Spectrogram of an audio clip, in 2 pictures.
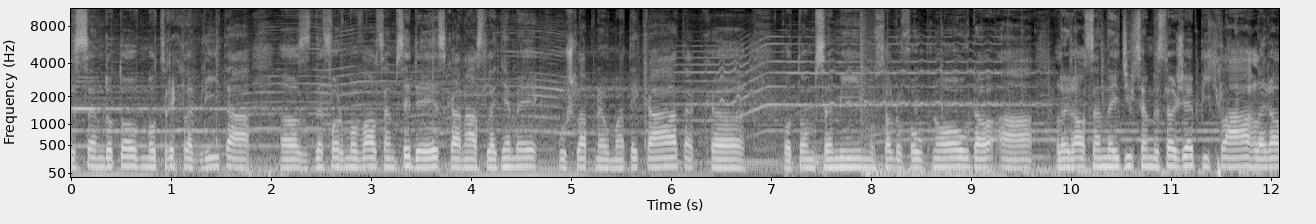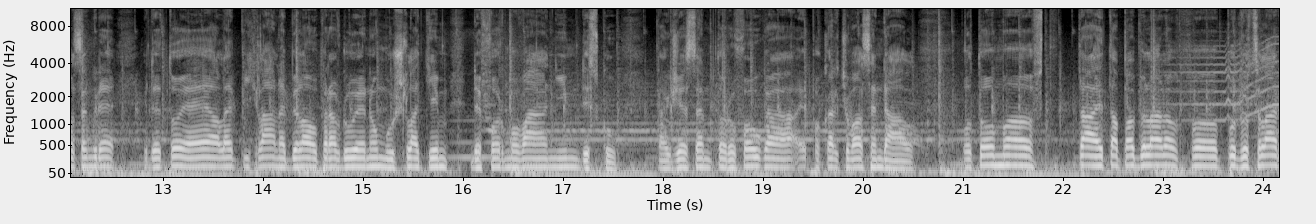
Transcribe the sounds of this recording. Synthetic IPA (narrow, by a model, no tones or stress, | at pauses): sɛmdo̞t̪oɦomot͡sɾɪxlɛvliːt̪a | zdɛfo̞ɾmo̞valsɛmsɪdɪskanaːslɛdɲɛmɪ | uʃlapnɛwmat̪ɪkat̪ak | po̞t̪o̞msɛmjiːmusɛldo̞fo̞wkno̞wt̪aʔa | ɦlɛdalsɛmnɛjd̪riːfsɛmːɪslɛlʒɛjɛpiːxlaːɦlɛdalsɛmɡdɛɡdɛt̪o̞jɛalɛpiːxlaːnɛbɪlao̞pɾavdujɛno̞muʃlacɪm | dɛfo̞ɾmo̞vaːɲiːmdɪsku | t̪aɡʒɛsɛmt̪o̞do̞fowkapo̞kɾat͡ʃovalsɛmdaːl | po̞t̪o̞mft̪aɛt̪apabɪlapodot͡sɛla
